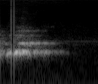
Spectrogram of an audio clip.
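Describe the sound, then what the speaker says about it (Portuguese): A single short dog bark, faint and somewhat distant, with a brief tonal ring fading out over half a second before near silence. "O cachorro está latindo"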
